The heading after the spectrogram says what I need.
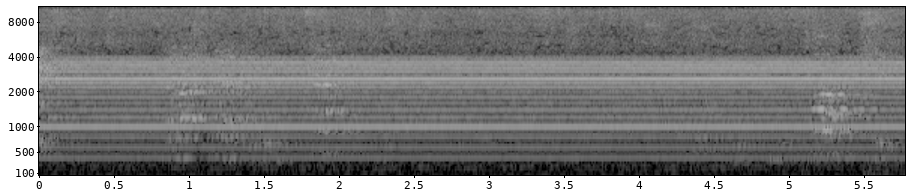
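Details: Samsung J2 phone after disconnecting from a call: steady high electrical buzz with stacked even tones, unchanging; cause unknown.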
